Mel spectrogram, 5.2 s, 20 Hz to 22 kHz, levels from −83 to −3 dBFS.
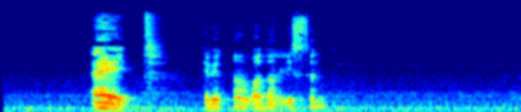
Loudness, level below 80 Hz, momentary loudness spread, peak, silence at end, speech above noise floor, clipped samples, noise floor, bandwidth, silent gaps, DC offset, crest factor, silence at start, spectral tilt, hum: -23 LUFS; -54 dBFS; 20 LU; -2 dBFS; 1.85 s; 29 dB; under 0.1%; -51 dBFS; 14.5 kHz; none; under 0.1%; 24 dB; 0.25 s; -5.5 dB/octave; none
